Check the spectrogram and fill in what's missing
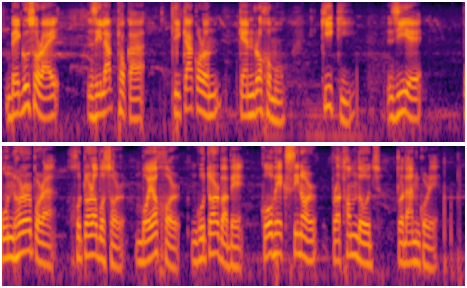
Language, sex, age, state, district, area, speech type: Assamese, male, 18-30, Assam, Dibrugarh, rural, read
